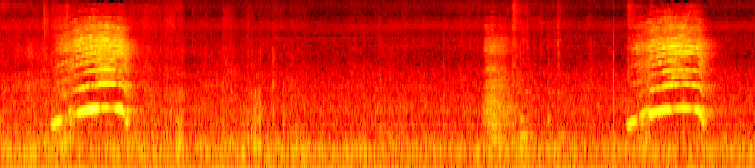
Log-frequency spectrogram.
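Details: A captive laughing kookaburra, just after bathing, gives two harsh, drawn-out, arching calls about five seconds apart, with a brief rustling burst in between.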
